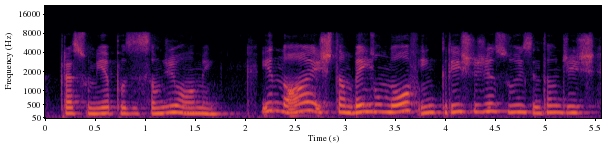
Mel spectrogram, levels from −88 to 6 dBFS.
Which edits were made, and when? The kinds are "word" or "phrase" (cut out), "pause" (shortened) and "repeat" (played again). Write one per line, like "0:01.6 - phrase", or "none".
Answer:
0:02.1 - pause
0:03.2 - word
0:03.7 - word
